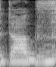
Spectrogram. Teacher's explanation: But dog is produced with vocal fold vibration on that last sound.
